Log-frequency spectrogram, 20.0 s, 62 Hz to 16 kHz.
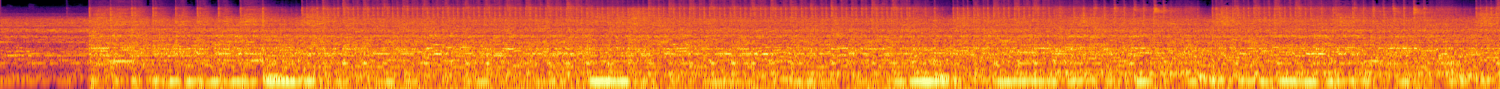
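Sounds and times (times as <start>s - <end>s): death metal band playing live: 0.0s - 20.0s.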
